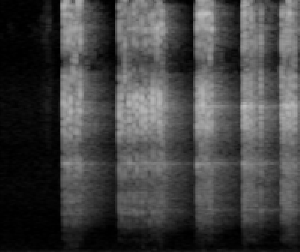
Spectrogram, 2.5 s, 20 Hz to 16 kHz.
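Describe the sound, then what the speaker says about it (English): Ratcheting mechanism of a 72-tooth ratchet wrench, five short bursts of rapid bright clicking separated by brief pauses, close and crisp with no talk. "You can hear hear for yourself the difference between the ratcheting mechanism between something like this, the 90 tooth"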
